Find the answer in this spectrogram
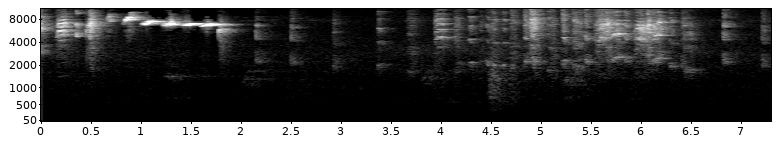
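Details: A New Zealand fantail sings among rafters at Belk Road South, Omanama, March 2019. Loud, very high squeaky notes open the phrase, then a rapid scratchy series of short chirps and twitters follows, about two or three per second.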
